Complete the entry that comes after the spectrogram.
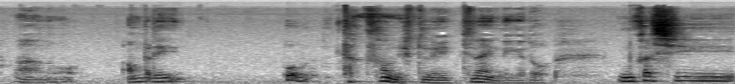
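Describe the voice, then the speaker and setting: Through audible room echo, a man speaks at a moderate pace in a fairly low pitch and dark, mellow tone, with very wide pitch swings, big swings in loudness and long, frequent pauses. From Okayama, Japan. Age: 60s. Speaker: advertising agency owner. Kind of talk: casual chat.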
